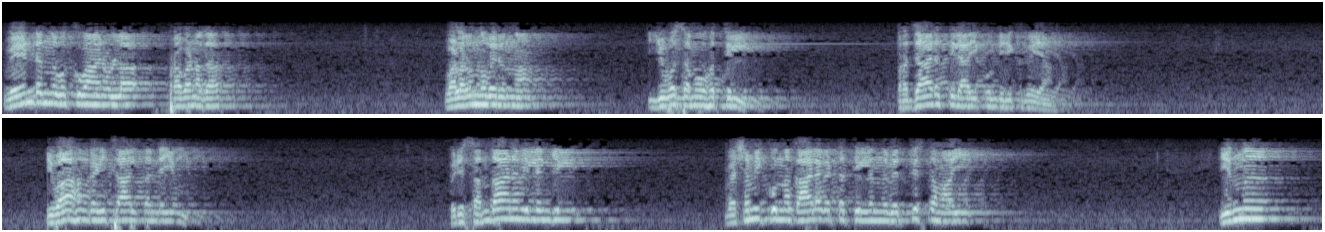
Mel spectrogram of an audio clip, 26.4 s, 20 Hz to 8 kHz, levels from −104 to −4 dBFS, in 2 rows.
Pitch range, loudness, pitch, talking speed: 165-205 Hz, -23 LUFS, 185 Hz, 35 wpm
